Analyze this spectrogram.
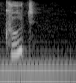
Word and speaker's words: could: uh next up is could instead of C could okay instead of an o sound it's an uh sound could good good okay one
